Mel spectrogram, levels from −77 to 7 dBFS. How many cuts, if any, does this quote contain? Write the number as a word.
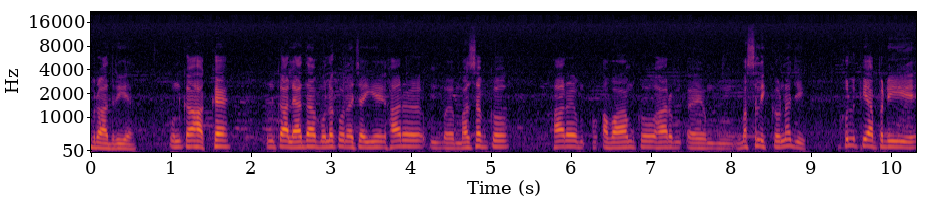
zero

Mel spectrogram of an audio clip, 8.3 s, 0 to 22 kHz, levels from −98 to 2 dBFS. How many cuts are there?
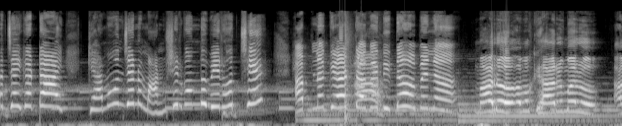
one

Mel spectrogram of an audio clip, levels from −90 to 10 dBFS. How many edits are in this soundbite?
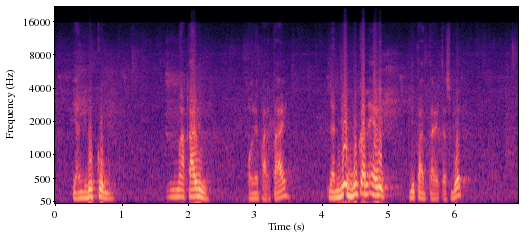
one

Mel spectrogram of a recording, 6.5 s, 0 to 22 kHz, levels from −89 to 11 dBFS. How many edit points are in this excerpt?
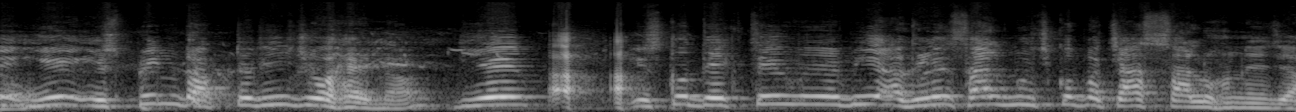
zero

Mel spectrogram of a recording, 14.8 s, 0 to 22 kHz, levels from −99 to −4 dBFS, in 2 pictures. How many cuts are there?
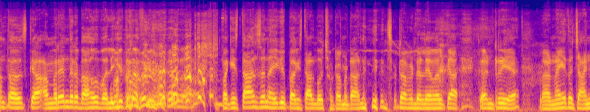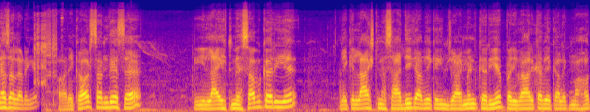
two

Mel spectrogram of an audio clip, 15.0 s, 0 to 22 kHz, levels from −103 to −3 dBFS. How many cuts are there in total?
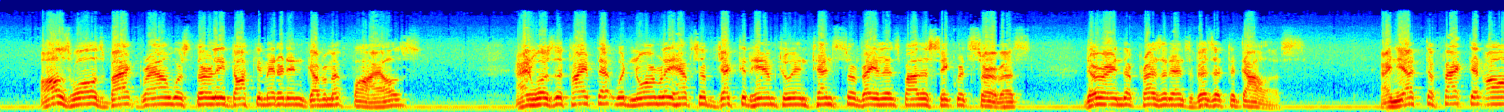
one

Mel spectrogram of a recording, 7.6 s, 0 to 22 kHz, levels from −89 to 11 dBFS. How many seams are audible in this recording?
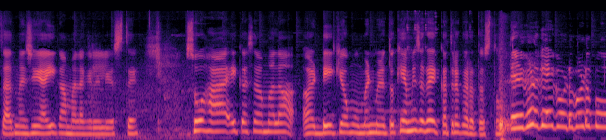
one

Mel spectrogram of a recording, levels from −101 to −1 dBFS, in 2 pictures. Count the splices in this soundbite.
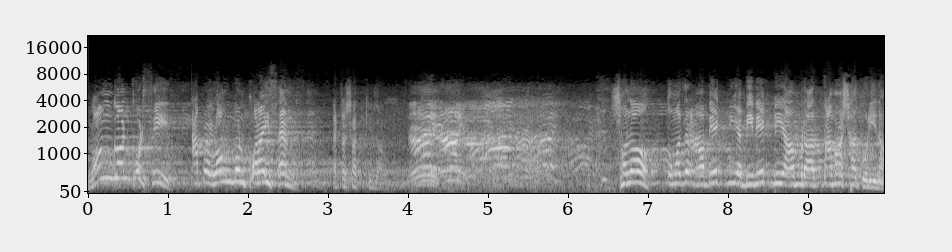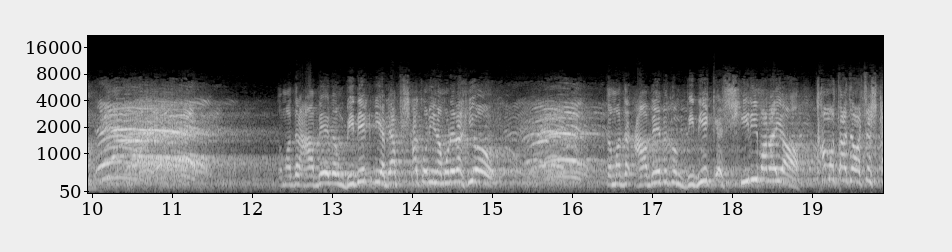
zero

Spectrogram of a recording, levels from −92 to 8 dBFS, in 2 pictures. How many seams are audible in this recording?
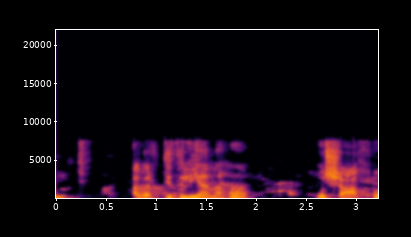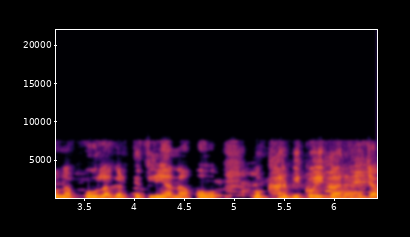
zero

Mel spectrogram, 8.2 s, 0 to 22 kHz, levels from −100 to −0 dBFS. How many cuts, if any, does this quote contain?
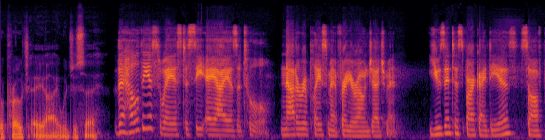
one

